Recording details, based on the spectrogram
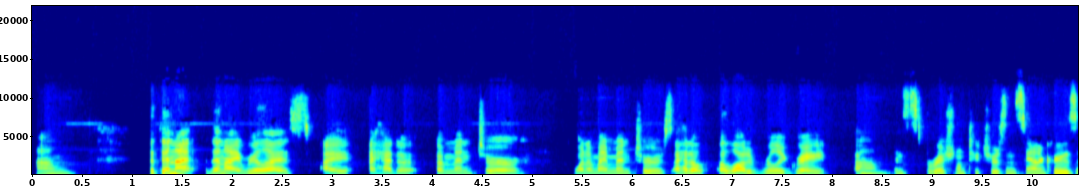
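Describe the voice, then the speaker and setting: A woman's voice: fairly low pitch, no room sound. A woman with German as her first language, a guest artist talking over her path, thoughtful and full of ums and restarts. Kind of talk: casual interview, recounting her path.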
